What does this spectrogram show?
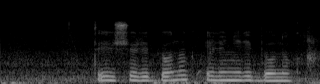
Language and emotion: Russian, neutral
